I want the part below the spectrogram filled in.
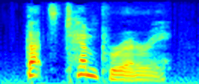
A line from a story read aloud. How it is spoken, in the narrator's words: Matthew said sharply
